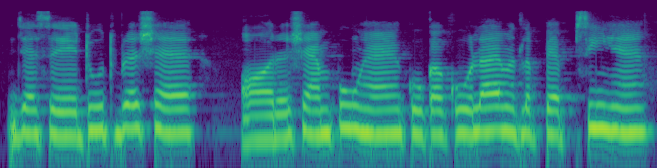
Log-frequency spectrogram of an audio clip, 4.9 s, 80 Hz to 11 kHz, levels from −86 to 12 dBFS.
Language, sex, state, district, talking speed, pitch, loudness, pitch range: Hindi, female, Uttar Pradesh, Lucknow, 135 wpm, 225 Hz, -11 LUFS, 215-235 Hz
